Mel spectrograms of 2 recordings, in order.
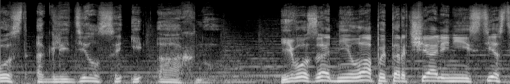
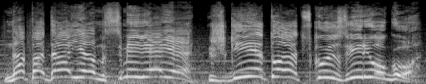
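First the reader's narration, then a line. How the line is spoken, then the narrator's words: Village elder yelling. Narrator (Russian): завопил староста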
